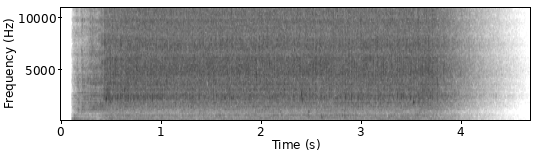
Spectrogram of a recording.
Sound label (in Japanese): jyaguchi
